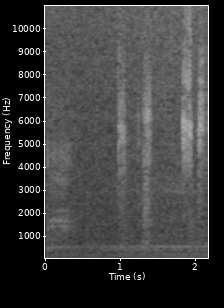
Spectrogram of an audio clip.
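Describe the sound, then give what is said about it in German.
A pen scratches on paper as something is written down, with faint, brief strokes over a steady background hiss. “Ich schreibe es mal auf, was braucht man dann noch?”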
